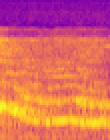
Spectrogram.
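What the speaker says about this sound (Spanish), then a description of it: "No sé si escucháis de fondo el gemido de uno de mis perros." A high-energy puppy whimpers in the background at home, a single drawn-out, faint, whiny tone that slides gradually downward with no talk over it.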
